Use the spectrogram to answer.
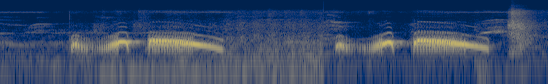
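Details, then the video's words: Spotted dove sounding a lure call meant to make a rival respond: two matching coo phrases about two and a half seconds apart, each a short note, a rising hooked note, and a long descending coo, ending with a brief rustle. "PANCINGAN SUARA BURUNG TEKUKUR DERKUKU MEMANGGIL LAWAN IKUTAN BUNYI"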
